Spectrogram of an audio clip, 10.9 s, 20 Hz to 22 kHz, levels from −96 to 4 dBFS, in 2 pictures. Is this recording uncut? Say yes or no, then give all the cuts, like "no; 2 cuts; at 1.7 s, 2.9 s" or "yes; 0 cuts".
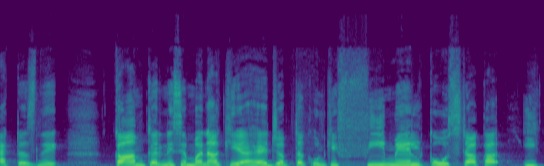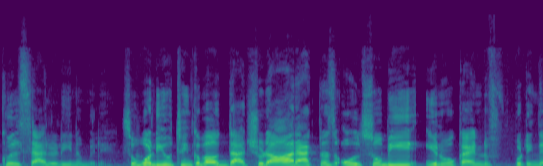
yes; 0 cuts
